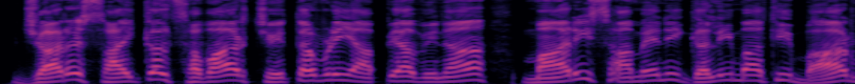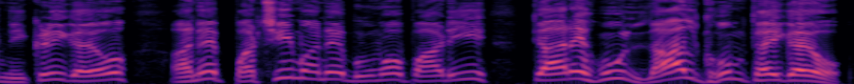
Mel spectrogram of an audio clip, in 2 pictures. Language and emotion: Gujarati, angry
